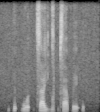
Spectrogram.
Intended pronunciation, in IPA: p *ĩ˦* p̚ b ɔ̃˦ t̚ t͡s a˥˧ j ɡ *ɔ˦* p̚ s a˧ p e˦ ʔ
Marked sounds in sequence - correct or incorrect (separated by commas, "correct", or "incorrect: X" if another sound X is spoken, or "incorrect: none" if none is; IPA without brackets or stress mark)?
correct, incorrect: o˦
